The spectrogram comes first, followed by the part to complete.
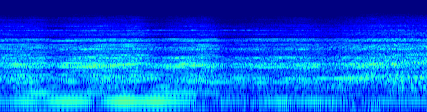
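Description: Electroacoustic music: sustained low drone tones under a dense, noisy texture, swelling slightly about two seconds in.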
